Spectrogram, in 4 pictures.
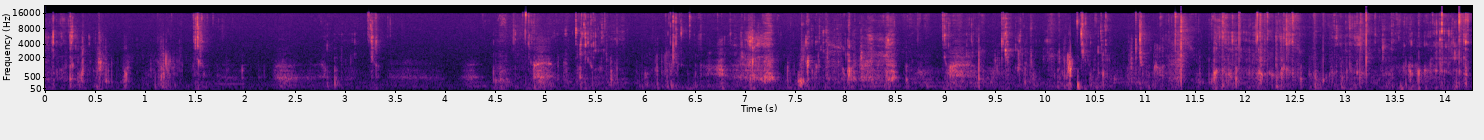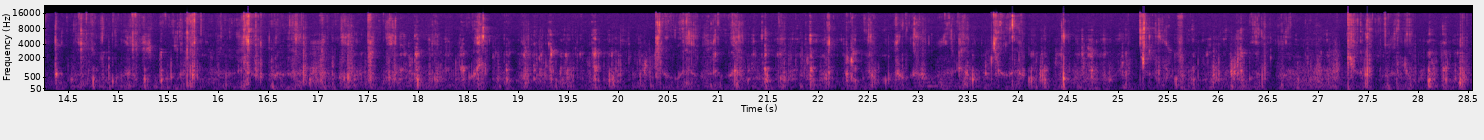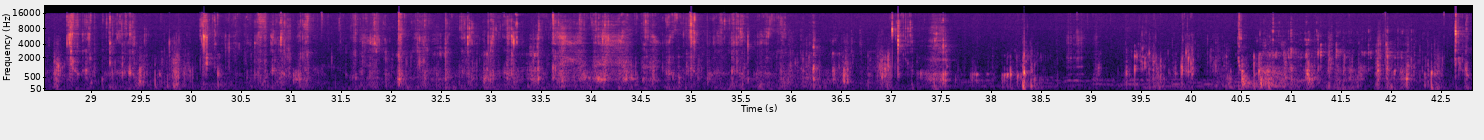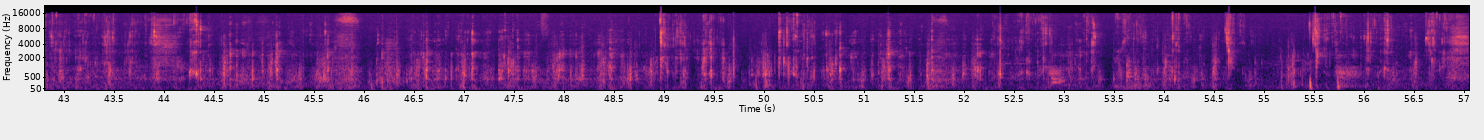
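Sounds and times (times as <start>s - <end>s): chewing with wet mouth clicks: 0.0s - 1.7s, 2.8s - 3.5s, 4.5s - 57.0s.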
